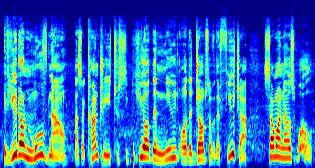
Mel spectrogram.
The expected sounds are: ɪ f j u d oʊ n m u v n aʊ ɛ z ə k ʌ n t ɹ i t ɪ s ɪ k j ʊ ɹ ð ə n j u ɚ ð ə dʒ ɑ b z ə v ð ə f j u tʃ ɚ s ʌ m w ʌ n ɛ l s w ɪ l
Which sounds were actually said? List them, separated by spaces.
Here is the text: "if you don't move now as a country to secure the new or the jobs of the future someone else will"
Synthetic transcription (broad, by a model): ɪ f j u d oʊ n m u v n aʊ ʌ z ə k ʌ n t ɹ i t ɪ s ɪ k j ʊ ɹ ð ə n j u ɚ ð ə dʒ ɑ b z ə v ð ə f j u tʃ ɚ s ʌ m w ʌ n ɛ l s w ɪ l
